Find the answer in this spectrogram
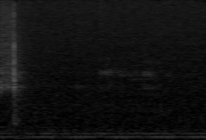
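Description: Quiet room tone with a steady low hum and one faint click right at the start.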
